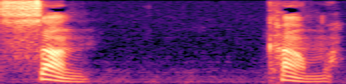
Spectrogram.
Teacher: The short O has sometimes the sound of close U, as sun, come.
